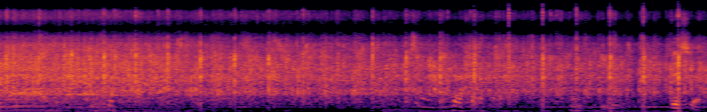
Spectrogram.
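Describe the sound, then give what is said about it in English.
A large crowd applauds steadily for several seconds to give God glory for two guests, a dense, sustained wash of many hands clapping at once, with faint voices mixed in underneath. “So I know you already clapped your hands, but can we just do it again?”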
